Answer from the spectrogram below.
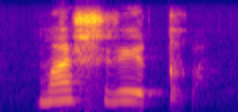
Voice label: "машрикь", Aghul

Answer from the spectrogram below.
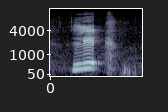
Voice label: "лиI", Aghul

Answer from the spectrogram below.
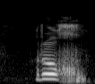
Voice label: "рух", Aghul

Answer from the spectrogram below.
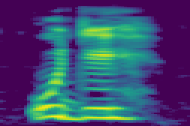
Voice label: "удигь", Aghul

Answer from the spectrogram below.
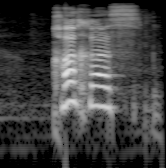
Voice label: "хъахьас", Aghul

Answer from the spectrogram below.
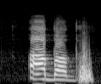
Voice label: "абаб", Aghul

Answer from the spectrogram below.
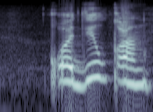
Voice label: "кьвадилкьван", Aghul

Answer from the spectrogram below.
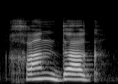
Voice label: "хандаг", Aghul

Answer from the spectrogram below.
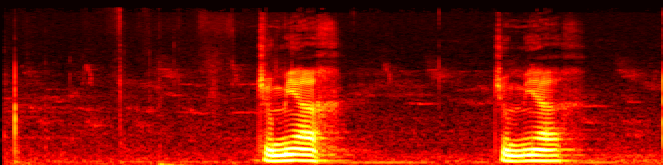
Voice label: "dxumiax", zapoteco teotitlan; canasta

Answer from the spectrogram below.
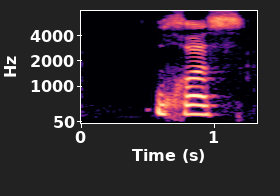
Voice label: "ухас", Aghul

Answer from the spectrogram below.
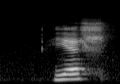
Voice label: "яш", Aghul

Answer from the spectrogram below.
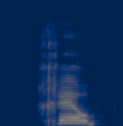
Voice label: "хев", Aghul

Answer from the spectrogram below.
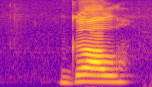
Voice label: "гал", Aghul

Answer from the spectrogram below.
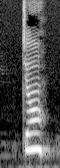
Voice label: cold; kham

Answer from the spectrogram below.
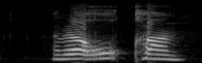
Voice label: "рагъухъан", Aghul

